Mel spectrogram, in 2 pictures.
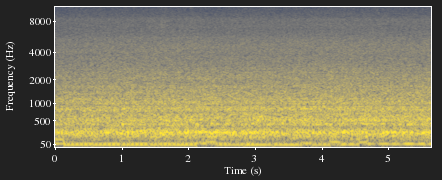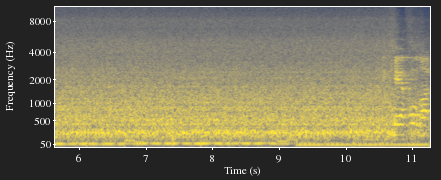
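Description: A powder coating spray gun hisses continuously and loudly while coating a motorcycle frame in a shop, a steady broadband rush of air that lasts the whole time.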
